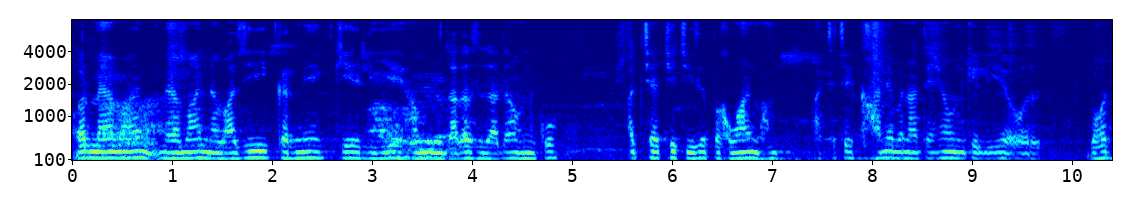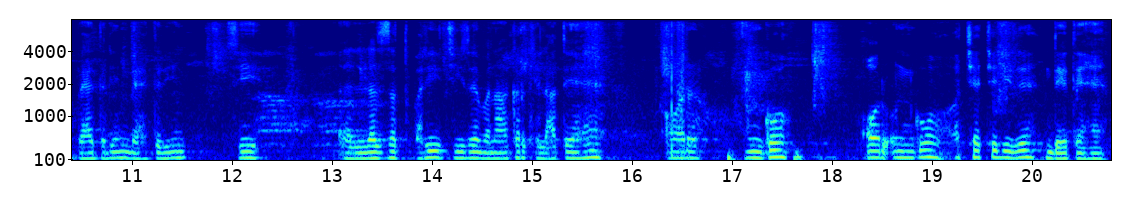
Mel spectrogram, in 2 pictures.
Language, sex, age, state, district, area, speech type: Urdu, male, 18-30, Delhi, East Delhi, rural, spontaneous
